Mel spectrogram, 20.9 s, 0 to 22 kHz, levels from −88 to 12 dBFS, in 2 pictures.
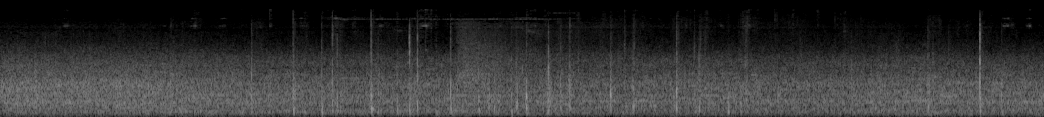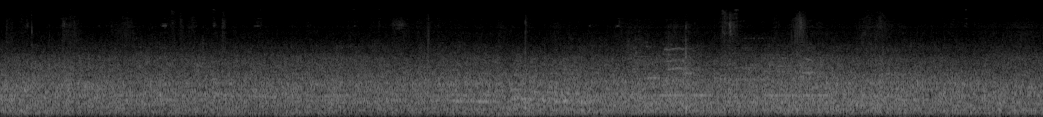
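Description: Nothing in this recording of everyday sounds stood out on listening.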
